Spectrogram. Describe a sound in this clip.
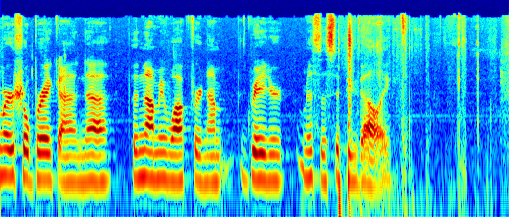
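A woman speaks through a microphone to a room, calmly and clearly.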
